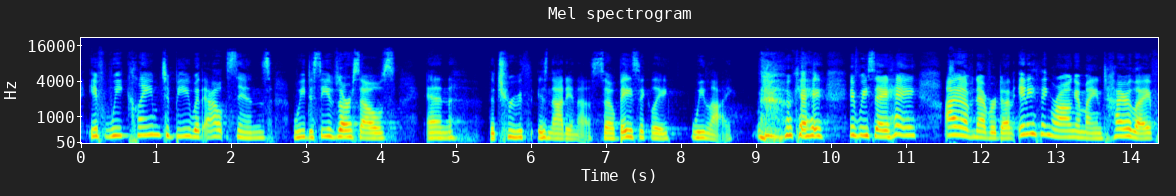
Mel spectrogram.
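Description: Woman pastor, middle-aged, slow deliberate sermon, highish voice, handheld mic, echoing church hall. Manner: conversational, asks the congregation questions. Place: church sanctuary with a stage. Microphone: handheld mic, filmed from the back of the room. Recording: long reverb of a church hall.

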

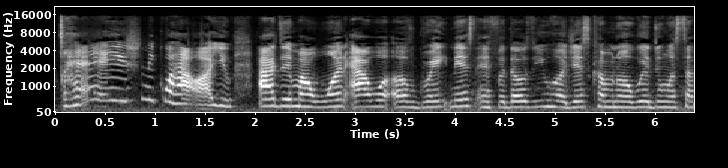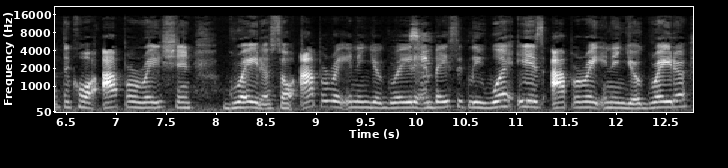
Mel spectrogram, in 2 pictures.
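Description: A woman hosting a motivational livestream, greeting viewers and giving an energetic, preacherly pep talk with lots of repetition. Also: medium pitch. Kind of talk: live-stream pep talk.

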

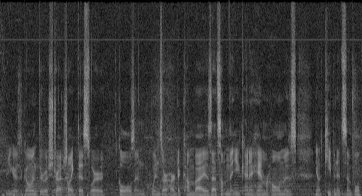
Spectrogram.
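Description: A man's voice: sits low, level tone, fast, crowd noise. A male reporter asking long, rambling postgame interview questions.

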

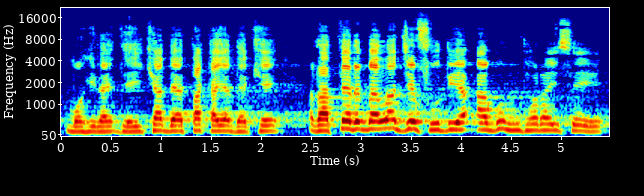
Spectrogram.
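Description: A man, preaching a storytelling sermon in a sing-song style that swells into wailing shouts. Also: high-pitched, steady tone, measured pace, in a large hall.

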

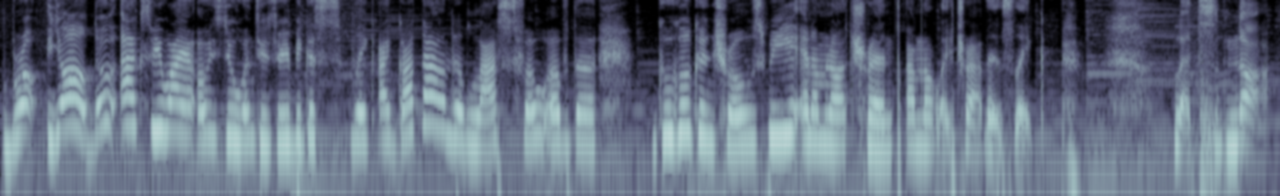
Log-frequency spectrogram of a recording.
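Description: A woman's voice: high voice, unhurried, faint music behind. A woman hosting her gaming channel, giving chatty, rambling commentary over gameplay and restarting her sentences often.

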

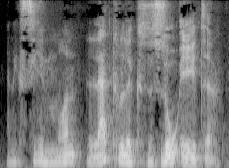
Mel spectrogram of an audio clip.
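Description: A man's voice: lowish voice, a little slow, a little mellow, breathy edge. A young man telling a comic rant as a vlogger, exaggerated and theatrical. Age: young adult.

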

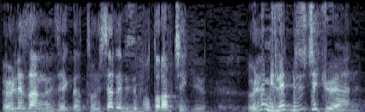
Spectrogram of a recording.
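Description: A man telling a story in casual talk, animated and indignant, acting out the lines of the people in it. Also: on the high side, very fast, slight background noise. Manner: animated, acts out quoted dialogue with frequent "dedim"; indignant and emphatic.

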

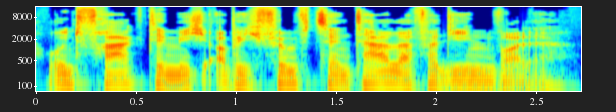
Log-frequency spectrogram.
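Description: A man voicing a desperate, defiant male prisoner who shouts and pleads in a raised, strained voice. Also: lowish voice, lively intonation, a little fast, no room sound, clean studio sound. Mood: pleading.

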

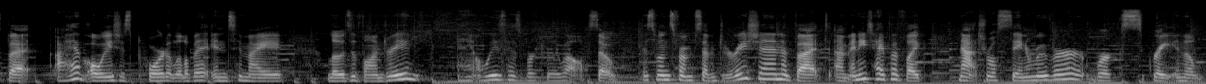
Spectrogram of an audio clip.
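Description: A young woman with a slightly low voice narrates her housework in an easy, chatty way. She fills her talk with little "like"s, and soft music plays faintly behind her. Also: moderate pace. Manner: chatty, friendly, filler words like "like". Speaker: home vlogger. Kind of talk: casual voice-over narration.

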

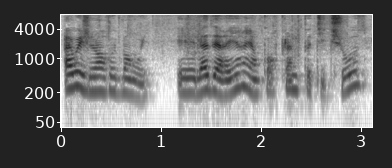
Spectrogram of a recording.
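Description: Gushing older woman with a gravelly voice. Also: medium pitch, quick pace, warm tone. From France. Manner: gushing, chatty, exclaiming. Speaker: craft channel host. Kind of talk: casual unboxing chat. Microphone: phone.

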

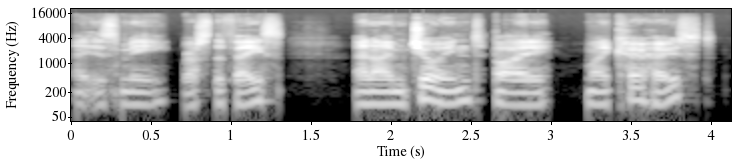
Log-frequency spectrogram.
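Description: A man's voice: fairly low pitch, a little slow, no echo. A man hosting a podcast from his home hobby room, chatting casually with lots of fillers and restarts. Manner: relaxed and chatty, with frequent "um" and restarts. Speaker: podcast host.

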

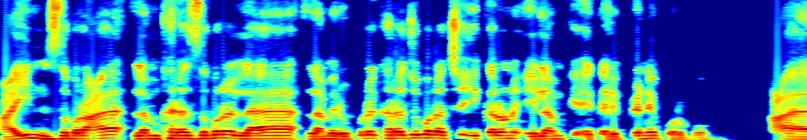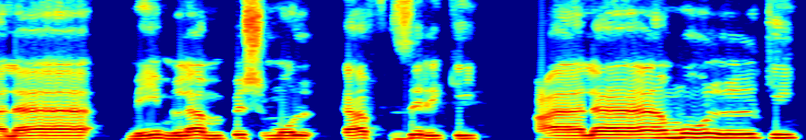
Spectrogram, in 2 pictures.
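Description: This Quran reading lesson comes from a man whose slightly high voice holds a steady tone, recorded without any room sound. He spells out letters and vowels one by one, then intones the words in a slow, stretched chant, interspersed with brisk explanations.

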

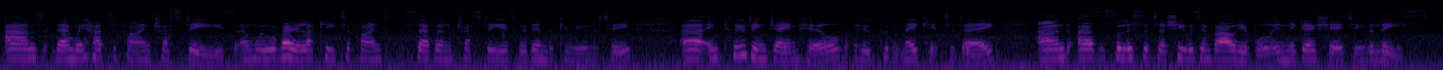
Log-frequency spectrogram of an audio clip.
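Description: A distant camera with no mic picks up an older Englishwoman reading her opening speech from notes outdoors on an open field site. As the allotment group's founder, she speaks in a mid-range voice at a moderate pace, earnest and modest, with little hesitations and light laughs, over slight background noise.

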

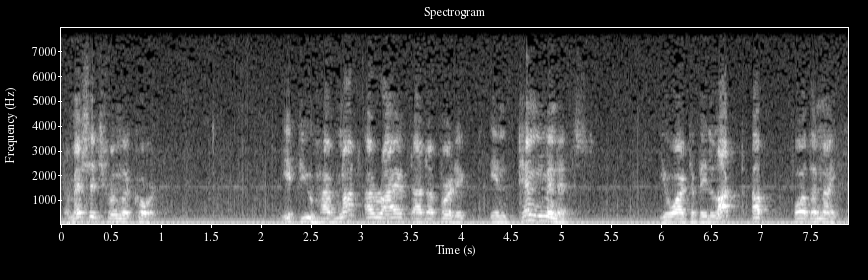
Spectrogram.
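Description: An actor playing an impatient, scornful juror in an early talkie film, brusque and sardonic. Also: male voice, medium pitch, normal speed, natural voice. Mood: formal. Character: impatient, scornful male juror bullying a holdout. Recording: distant, faintly noisy 1920s film soundtrack.

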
